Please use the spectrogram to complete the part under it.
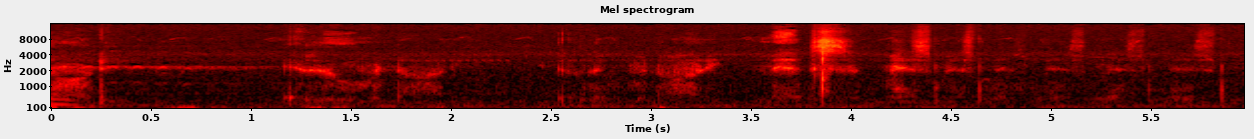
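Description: A putter taps a golf ball with a light click.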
